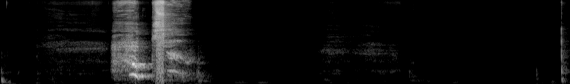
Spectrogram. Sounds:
Sneeze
